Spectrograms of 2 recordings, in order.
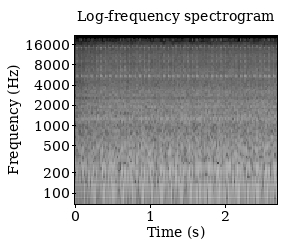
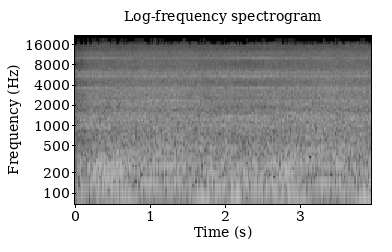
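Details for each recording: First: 1994 Acura Integra 1.8 L DOHC after a cold fast idle valve adjustment fixed its surging idle; the cold fast idle is still a concern. Even, steady firing pulses with no hunting: normal idle. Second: 1994 Acura Integra 1.8 L DOHC with the typical Honda idle surge when warm. Idle rises and sags in a slow pulse about once a second; a scope shows the injector cutting out and back in. Fix: adjust the cold fast idle valve.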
